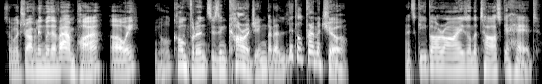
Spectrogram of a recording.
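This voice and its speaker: A man's voice: mid-range voice, lively intonation, normal speed, a bit bright, no echo, clean studio sound, natural voice. A man playing an eloquent, bookish video game wizard, wry, proud and courteous, with an articulate, theatrical and refined delivery. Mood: wry, composed. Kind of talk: video game character acting.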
